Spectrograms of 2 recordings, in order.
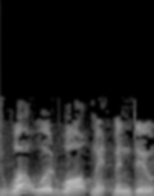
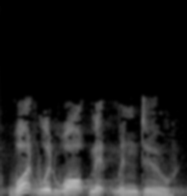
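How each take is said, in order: First: "would" lifted and leaned on, lively; stress on would. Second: "What would Walt Whitman do" spoken slowly, each word weighed; slow down and savour "would"; slow reflective. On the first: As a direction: lean into "would" brightly. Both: Acted.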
